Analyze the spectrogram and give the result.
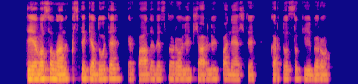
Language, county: Lithuanian, Panevėžys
